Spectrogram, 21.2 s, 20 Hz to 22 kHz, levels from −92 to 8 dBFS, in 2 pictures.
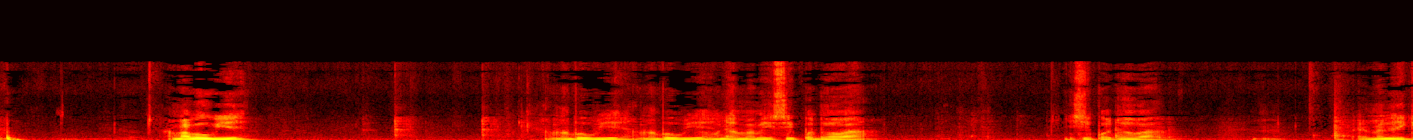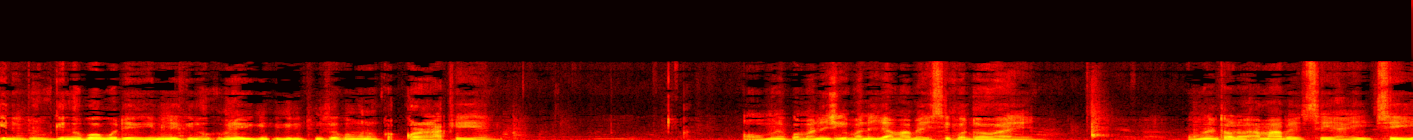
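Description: Transcoding between lossy codecs runs through the whole speech clip: nothing is present above 12.3 kHz, and the artefacts of two codecs are heard together. The smeared, watery texture of a very low-rate spectral-band-replication coder sits beneath the cleaner framing of a higher-rate final stage. This likely comes from an HE-AAC encode at around 16 kbit/s that was then re-encoded to WMA at about 96 kbit/s. The second encoder spent its bits preserving the first one's damage, so the sound never recovers.

A doubled audio track appears from 3.62 to 5.38 s, ending just before "omie sei kpo". A second full-band copy of the speech trails the original by roughly 0.7 s at about the same loudness. It has no reverberant tail or room colouring and starts and stops abruptly. The likely cause is the same signal being captured again through a slower path, or an edit leaving two unaligned copies layered together.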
